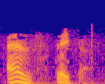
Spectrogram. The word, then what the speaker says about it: Azteca: She gave the Z a TH sound. That's Castilian Spanish. Mexican or any Spanish American would say Azteca.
